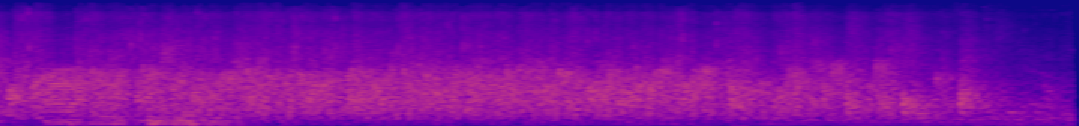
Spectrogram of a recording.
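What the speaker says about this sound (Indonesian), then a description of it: "Kita kasih aplaus kepada para mahasiswa." Sustained applause from an audience at a university public lecture in Siantar honoring the students, dense steady clapping for about five seconds before thinning out at the end.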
